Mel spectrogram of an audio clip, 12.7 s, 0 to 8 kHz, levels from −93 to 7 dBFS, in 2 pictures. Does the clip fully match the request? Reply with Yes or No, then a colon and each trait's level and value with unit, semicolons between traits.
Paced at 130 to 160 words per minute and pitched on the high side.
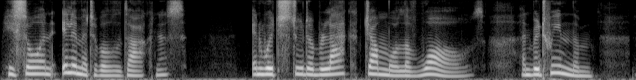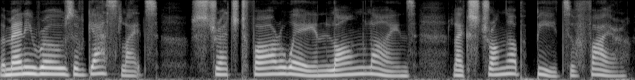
Yes: average, 155 wpm; high, 205 Hz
